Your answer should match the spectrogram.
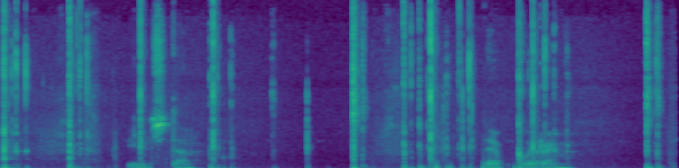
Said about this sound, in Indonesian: Sekarang kita coba ketikkan npm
